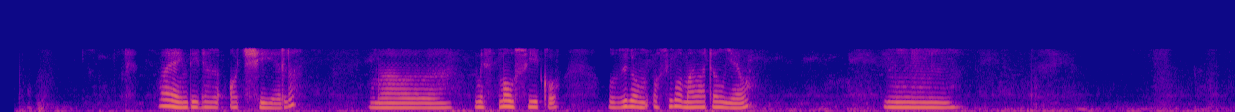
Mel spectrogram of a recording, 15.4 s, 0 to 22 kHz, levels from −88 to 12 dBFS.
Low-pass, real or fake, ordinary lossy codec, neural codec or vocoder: 3.6 kHz; fake; none; codec, 24 kHz, 0.9 kbps, WavTokenizer, medium speech release version 1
